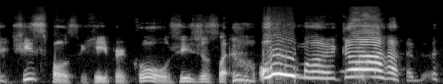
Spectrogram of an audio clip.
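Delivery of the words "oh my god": very high, loud and drawn-out shriek of shock; shocked exclamation. Retold or imitated. Receptionist seeing the man's bloody backside, drawn-out shocked shout. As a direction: gasp it out as if you just saw blood everywhere.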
